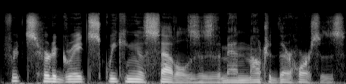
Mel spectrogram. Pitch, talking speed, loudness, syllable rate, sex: 100 Hz, 225 wpm, -18 LUFS, 5.0 syllables/s, male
